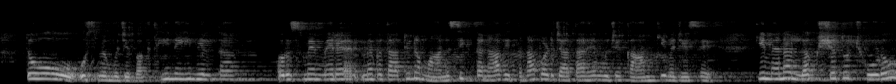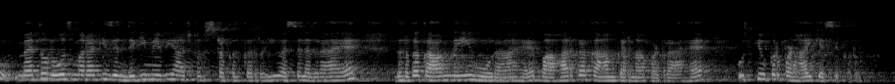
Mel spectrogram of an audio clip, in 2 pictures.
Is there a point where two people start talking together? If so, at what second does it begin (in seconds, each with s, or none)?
none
